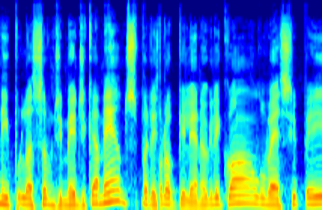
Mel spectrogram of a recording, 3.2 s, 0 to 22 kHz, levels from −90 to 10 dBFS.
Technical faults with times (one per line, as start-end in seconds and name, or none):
1.57-1.59 skip ahead
1.61-3.15 jitter buffer speed-up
